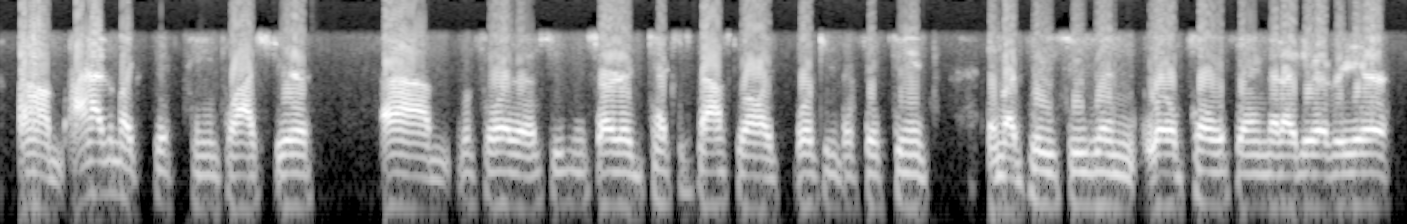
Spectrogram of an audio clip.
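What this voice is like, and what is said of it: Hoarse, failing sick voice. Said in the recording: “my voice is giving out... I'm sick... we could hear it”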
